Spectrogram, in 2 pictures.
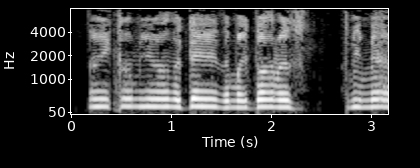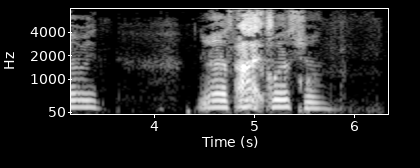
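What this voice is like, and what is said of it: Imitates another person's voice. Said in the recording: “even do a Brando impression ... That's a good Brando.”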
